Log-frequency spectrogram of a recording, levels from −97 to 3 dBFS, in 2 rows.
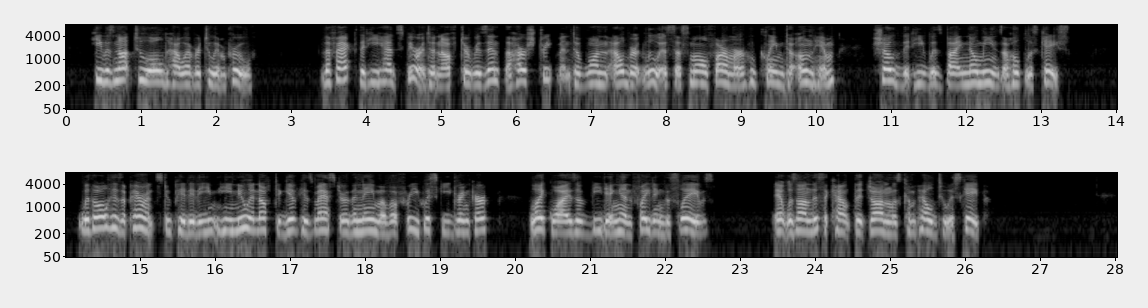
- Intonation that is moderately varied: Yes, average, 4.6 semitones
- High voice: Yes, high, 240 Hz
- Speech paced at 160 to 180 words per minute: Yes, average, 170 wpm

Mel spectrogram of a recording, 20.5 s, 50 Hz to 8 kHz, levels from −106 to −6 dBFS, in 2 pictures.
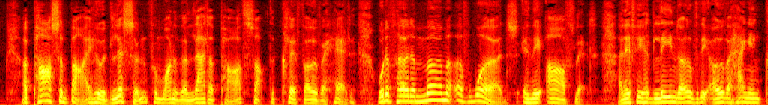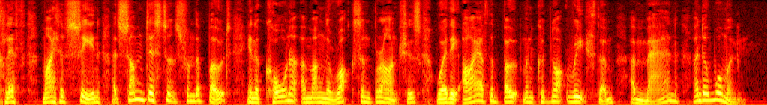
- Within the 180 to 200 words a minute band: Yes, average, 195 wpm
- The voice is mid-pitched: No, low, 130 Hz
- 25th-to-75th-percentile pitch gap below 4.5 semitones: No, average, 5.3 semitones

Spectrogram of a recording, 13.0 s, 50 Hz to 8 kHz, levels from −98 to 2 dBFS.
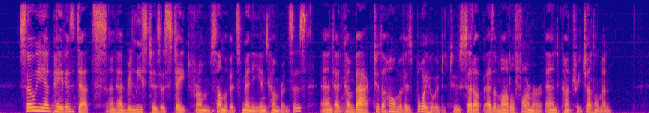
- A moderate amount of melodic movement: Yes, average, 3.3 semitones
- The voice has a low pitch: No, medium, 150 Hz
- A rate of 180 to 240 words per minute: No, average, 170 wpm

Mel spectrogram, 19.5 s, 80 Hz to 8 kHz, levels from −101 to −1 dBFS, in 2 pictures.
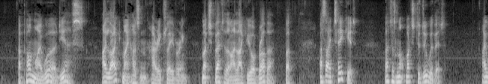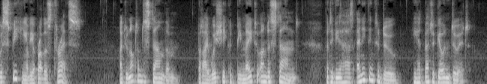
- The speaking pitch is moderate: No, low, 120 Hz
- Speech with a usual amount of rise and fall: No, wide, 6.5 semitones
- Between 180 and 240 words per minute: Yes, average, 200 wpm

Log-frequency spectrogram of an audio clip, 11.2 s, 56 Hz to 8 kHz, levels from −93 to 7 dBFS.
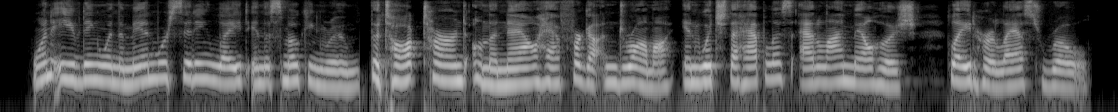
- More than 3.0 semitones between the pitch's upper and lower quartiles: No, average, 2.7 semitones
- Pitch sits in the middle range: No, high, 210 Hz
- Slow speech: No, average, 165 wpm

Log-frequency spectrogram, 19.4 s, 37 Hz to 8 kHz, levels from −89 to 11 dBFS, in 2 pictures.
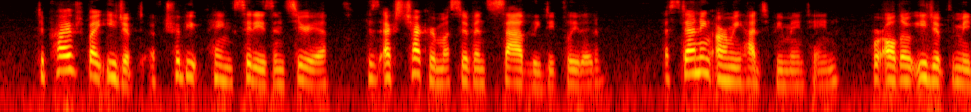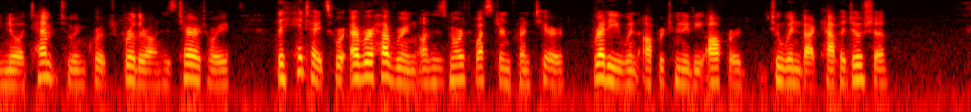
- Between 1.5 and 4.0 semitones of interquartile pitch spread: No, average, 4.6 semitones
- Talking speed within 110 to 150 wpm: No, average, 165 wpm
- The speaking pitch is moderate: Yes, medium, 155 Hz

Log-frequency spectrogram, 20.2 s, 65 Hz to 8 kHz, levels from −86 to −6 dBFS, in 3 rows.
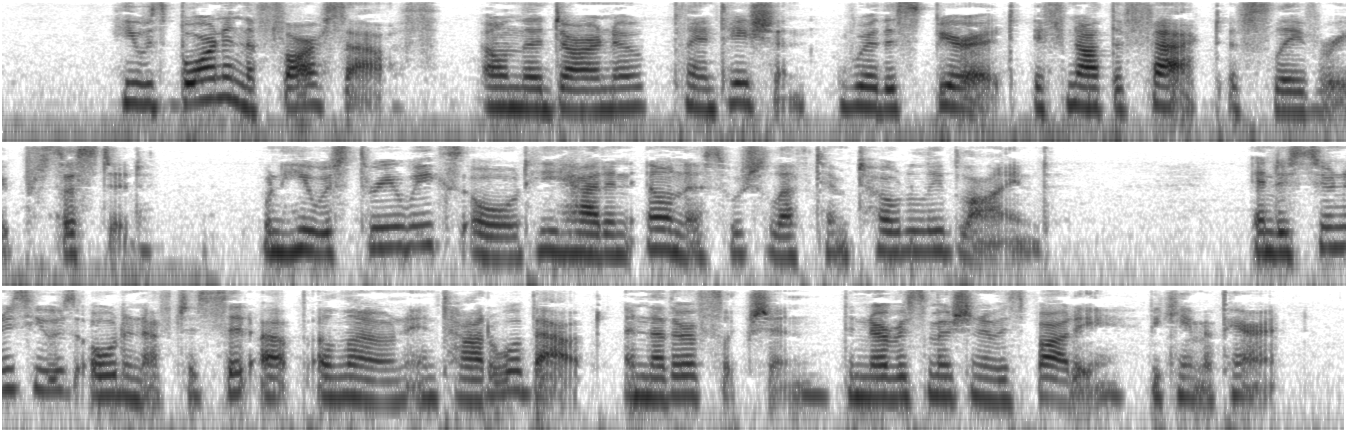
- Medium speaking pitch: No, high, 205 Hz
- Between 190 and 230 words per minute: No, average, 180 wpm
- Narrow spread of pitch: Yes, narrow, 1.9 semitones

